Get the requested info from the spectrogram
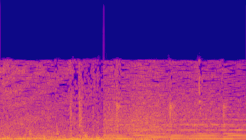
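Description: A loud, noisy sound effect with a low rumble, with background music coming in about a second in as held, steady notes and a few short clicks.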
